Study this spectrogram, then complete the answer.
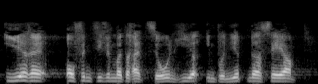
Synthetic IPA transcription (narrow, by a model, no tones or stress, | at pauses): ʔiːʁəʔɔfɛnziːvəmodəʁat͡sjoːnɦiːɐʔɪmponiːɐtmiɐz̥eːɐ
